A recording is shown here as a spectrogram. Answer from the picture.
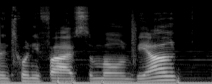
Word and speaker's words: Bianchi: The 1 in 25 Simone Bianchi.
